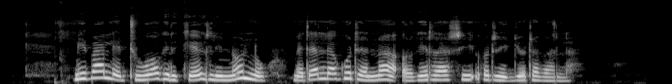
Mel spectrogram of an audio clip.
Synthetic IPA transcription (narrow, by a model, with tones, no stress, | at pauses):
mi˦ba˦le˨tu˨wo˦ki˨ɾke˨˦kli˨no˦no˨kmɛ˨tɛ˦lɛ˦ɡʊ˦tɛ˨na˦˨ʔɔ˨ɡɪ˦ɾa˦si˦ʔo˦ɾe˨d͡ʒo˦ta˦βa˨la˨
